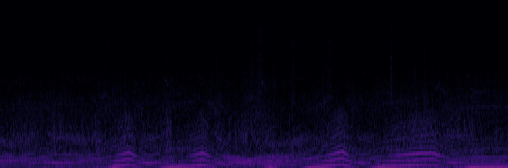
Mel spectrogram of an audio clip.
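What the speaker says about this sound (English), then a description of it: "Much worse sounding car." A car engine in the video game Alan Wake, revving up and down in repeated swells, a steady moderately loud drone with rising and falling pitch throughout, no talk over it.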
